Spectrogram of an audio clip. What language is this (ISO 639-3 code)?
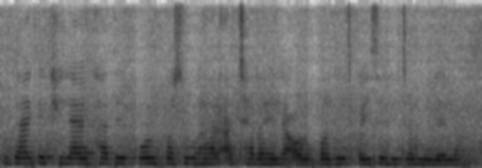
bho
